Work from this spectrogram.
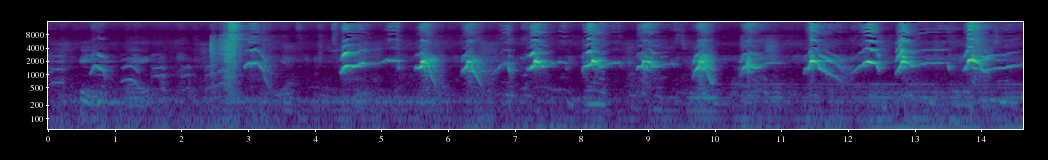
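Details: Rhodesian Ridgeback puppies whining indoors: after a few soft early cries, a steady run of high, arching whimpers that rise then fall, repeated roughly every three-quarters of a second, each a short thin squeal over a quiet background.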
